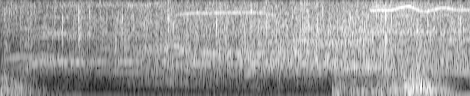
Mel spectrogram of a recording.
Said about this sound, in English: All right, that's what's up. I'll throw some applause on that.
